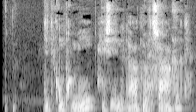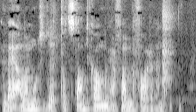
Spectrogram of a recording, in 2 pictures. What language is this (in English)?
Dutch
